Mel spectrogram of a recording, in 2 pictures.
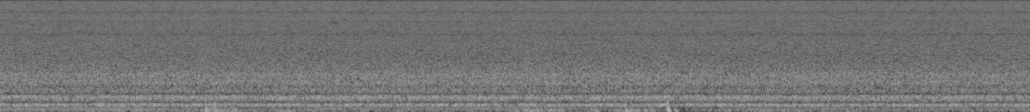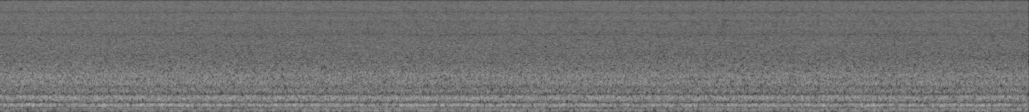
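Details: Arriving swarm of honey bees at a bait hive next to a house, a thick unbroken humming drone, with a couple of brief soft knocks near the start.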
